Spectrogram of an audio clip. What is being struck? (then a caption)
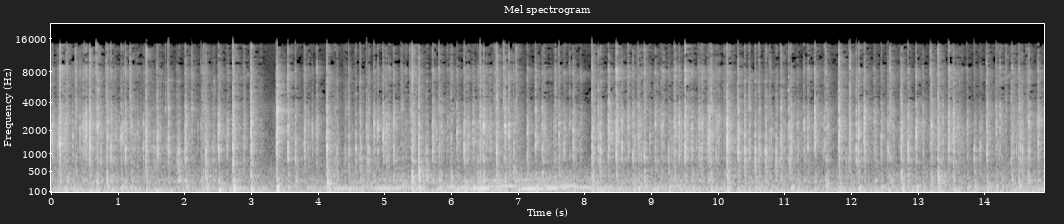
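Plastic mechanical keyboard. Fingertips of both hands type fast on a black RGB-backlit tenkeyless plastic mechanical keyboard with plastic keycaps, resting on a wooden desk. A dense, continuous stream of short, sharp clacks runs throughout, with a low thocky body under bright clicky edges and very little ring after each stroke.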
